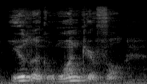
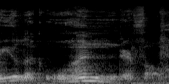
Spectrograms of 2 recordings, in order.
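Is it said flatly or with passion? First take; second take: flatly; with passion. First: It is said flatly, without passion. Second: It is said passionately, with strong consonants.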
